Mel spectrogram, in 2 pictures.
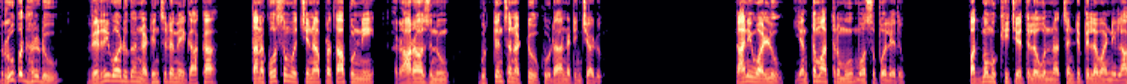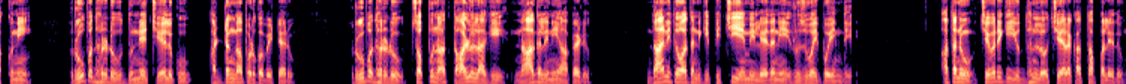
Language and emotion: Telugu, neutral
